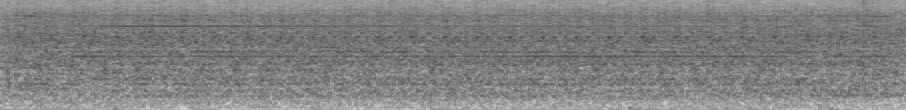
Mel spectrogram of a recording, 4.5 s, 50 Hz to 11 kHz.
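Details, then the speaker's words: 2016 Infiniti QX50 AWD, 49,047 km, idling with the bonnet open: a smooth, even hiss-like hum with no ticking, knocking or belt squeal; a quiet, healthy engine. "자 이렇게 지금 영상에서 듣는것 처럼 세계 10대 엔진에 선정된 엔진인 만큼 정말 조용하고 정숙함을 더해주고 있는 차량이구요 엔진 잡음이나 벨트 잡음 하나는 없이 정말 최고의 컨디션 잘 알고 있습니다"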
